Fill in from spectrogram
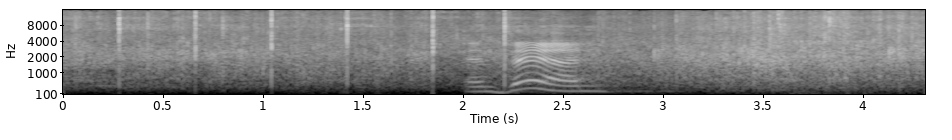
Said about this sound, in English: In fact, I think you better stand and give the Lord an applause right now because we just witnessed a miracle. Would you do that to the Lord?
